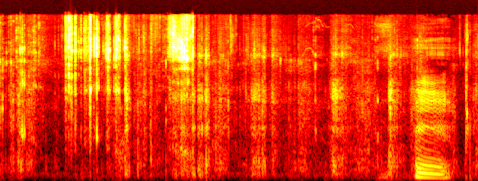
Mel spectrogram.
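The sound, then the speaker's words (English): Crunching bites into a barbecue-flavoured chip produce many crisp, crackling bursts in an uneven chewing rhythm, fairly faint overall, with a brief voiced sound near the end. “I'm going to try the chip. Let's do it.”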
